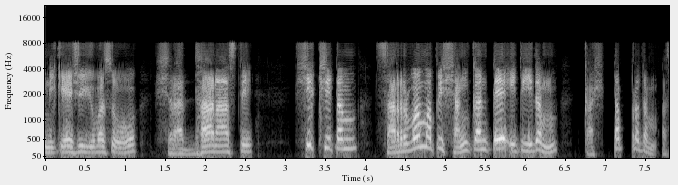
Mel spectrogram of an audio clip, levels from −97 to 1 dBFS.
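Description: From start to finish the speech sounds grainy and rough, with a hiss-like texture filling in where detail should be, and it is dull at the top. Nothing is present above 8.2 kHz. The likely cause is heavy Opus compression in its music (CELT) mode, at a rate that fits roughly 12 kbps. Bands are kept but filled with noise. On a spectrogram, energy stops flat at 8.2 kHz, and the bands below look smeared and speckled, with few clean gaps.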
